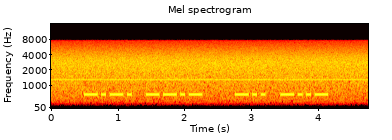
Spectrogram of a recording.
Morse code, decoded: CQ DX

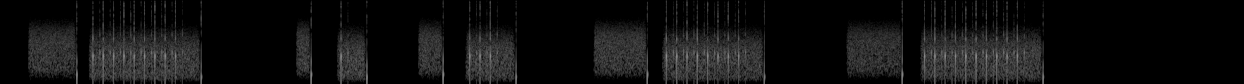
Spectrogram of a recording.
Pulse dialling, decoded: 9 1 3 8 0

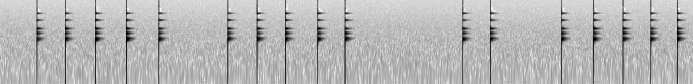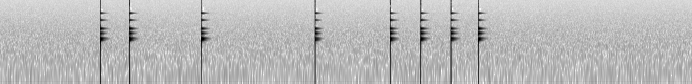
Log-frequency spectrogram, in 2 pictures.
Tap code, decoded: ZJFD

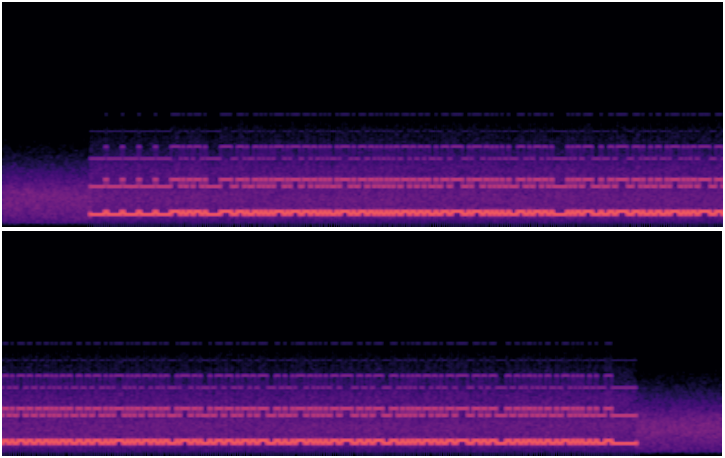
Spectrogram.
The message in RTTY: THREE YEARS LATER, SOUTHWEST AIRLINES BEGAN OPERATIONS AT MIDWAY.

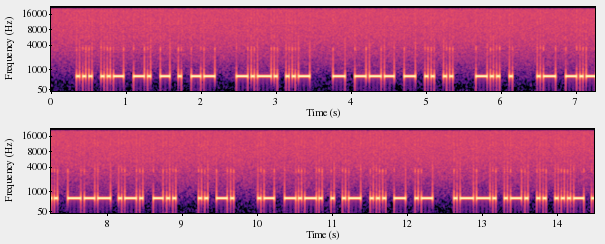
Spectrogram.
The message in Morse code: SUNTEM CU TOTII DE ACORD IN ACEASTA …

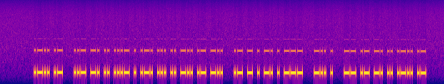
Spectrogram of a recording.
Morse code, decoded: LA UNIVERSIDAD ATENEO DE MANILA

